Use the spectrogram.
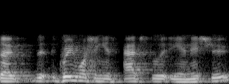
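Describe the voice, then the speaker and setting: Here is a man with an Australian accent. His pace is moderate. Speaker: business analyst. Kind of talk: interview.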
